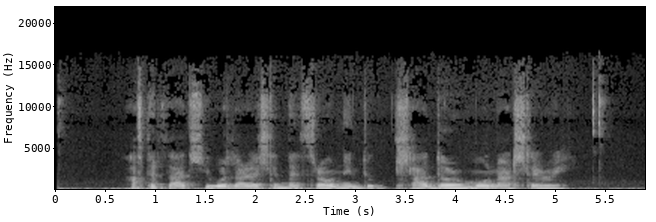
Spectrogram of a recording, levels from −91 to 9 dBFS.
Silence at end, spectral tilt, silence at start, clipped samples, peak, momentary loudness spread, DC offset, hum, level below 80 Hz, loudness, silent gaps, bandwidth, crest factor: 0.05 s; -5.5 dB/octave; 0.05 s; under 0.1%; -6 dBFS; 13 LU; under 0.1%; none; -36 dBFS; -19 LUFS; none; 16 kHz; 14 dB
